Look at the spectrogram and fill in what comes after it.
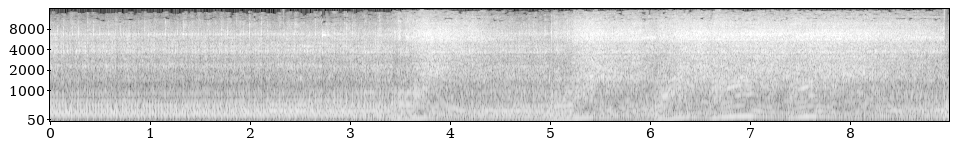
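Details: Craftsman 3.7/Poulan 3700 chainsaw with new carburetor and fuel line, after the high-speed screw was adjusted to fix a bog: steady high idle, then repeated revs that climb and fall without stumbling. It runs smoothly, idles well and picks up well.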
